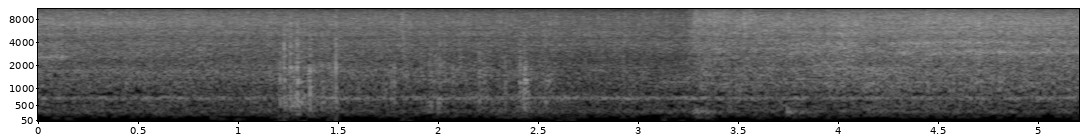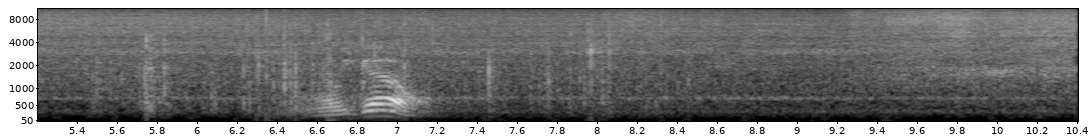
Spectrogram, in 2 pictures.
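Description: Hot dogs sizzling in butter on a hot cast iron griddle, a steady hiss that gets louder about three seconds in.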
